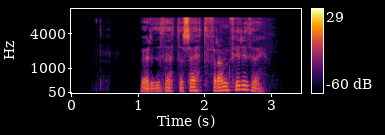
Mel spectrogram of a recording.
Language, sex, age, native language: Icelandic, male, 30-39, Icelandic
